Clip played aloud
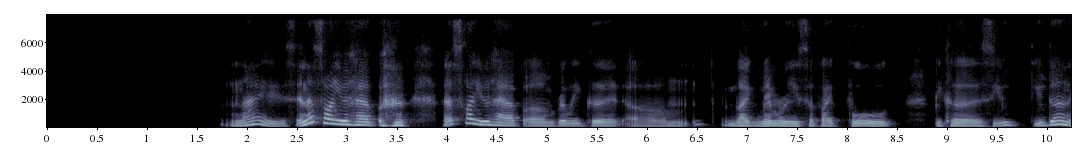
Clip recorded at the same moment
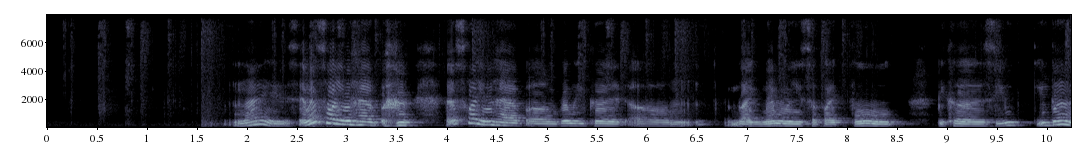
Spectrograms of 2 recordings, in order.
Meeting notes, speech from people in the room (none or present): none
